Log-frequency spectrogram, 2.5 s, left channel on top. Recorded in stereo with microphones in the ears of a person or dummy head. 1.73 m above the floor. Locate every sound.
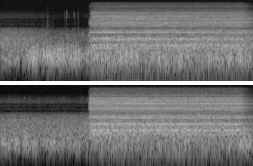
0.9 s sawing: 80° right, 2.5 m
